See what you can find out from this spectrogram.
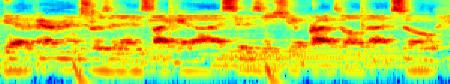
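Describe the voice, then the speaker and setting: A young man from Iraq, a native Arabic speaker, chatting as a guest in a relaxed way with many fillers and restarts. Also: sits low, a little fast. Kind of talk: casual interview chat. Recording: roomy echo, music behind. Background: guitar music.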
